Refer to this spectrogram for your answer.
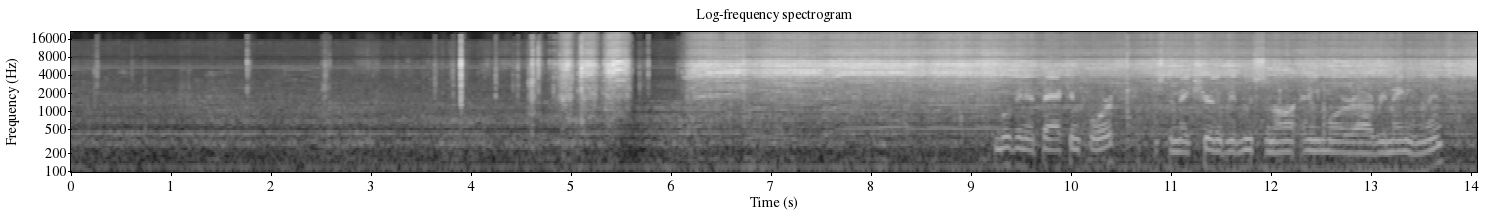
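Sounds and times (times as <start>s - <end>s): power drill spinning rods: 4.9s - 14.0s.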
